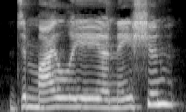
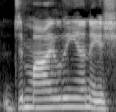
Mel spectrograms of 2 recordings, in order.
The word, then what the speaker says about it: demyelination: is going to be a tough one to pronounce demyelination domination demyelination I'm going to spell it d-e-m-y-e-l-i-n-a-t-i-o-n demyelination and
